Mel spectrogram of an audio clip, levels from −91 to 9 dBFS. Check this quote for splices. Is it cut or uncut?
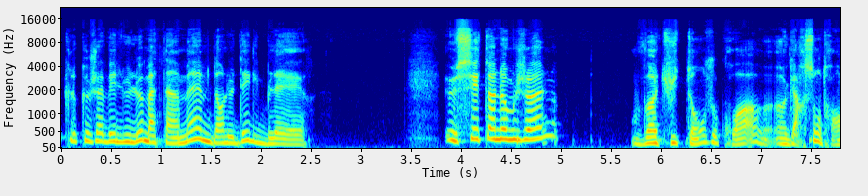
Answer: uncut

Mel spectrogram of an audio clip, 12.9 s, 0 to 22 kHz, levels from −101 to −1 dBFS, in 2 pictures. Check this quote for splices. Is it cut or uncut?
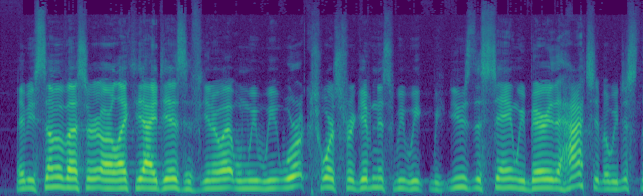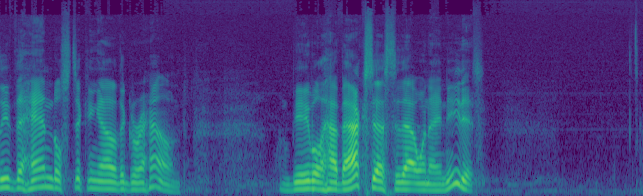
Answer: uncut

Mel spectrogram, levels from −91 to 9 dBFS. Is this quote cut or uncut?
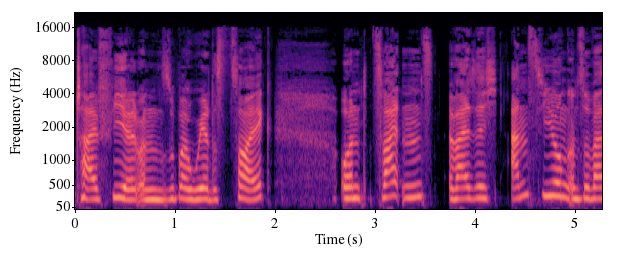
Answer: uncut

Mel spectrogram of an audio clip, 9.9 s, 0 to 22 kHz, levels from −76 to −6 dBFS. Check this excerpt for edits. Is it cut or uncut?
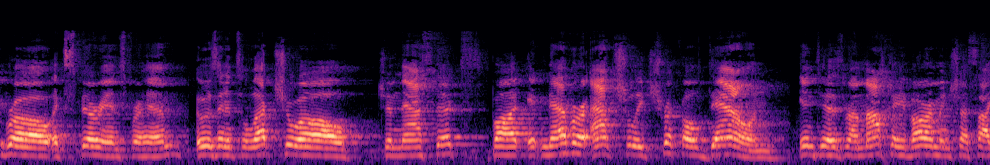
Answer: cut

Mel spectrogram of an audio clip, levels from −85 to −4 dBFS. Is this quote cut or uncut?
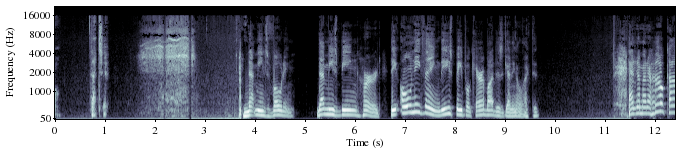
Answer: uncut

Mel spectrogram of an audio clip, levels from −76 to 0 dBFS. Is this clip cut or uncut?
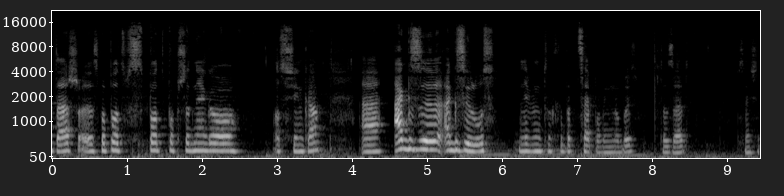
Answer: cut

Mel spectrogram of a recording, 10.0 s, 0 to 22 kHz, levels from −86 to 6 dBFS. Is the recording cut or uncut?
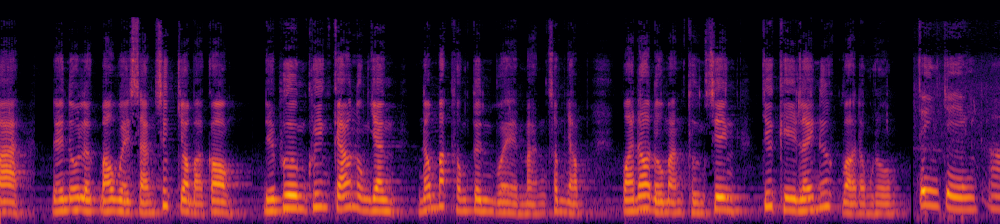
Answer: uncut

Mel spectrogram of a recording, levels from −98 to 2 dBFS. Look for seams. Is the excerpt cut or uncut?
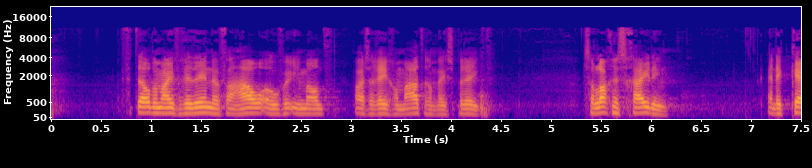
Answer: uncut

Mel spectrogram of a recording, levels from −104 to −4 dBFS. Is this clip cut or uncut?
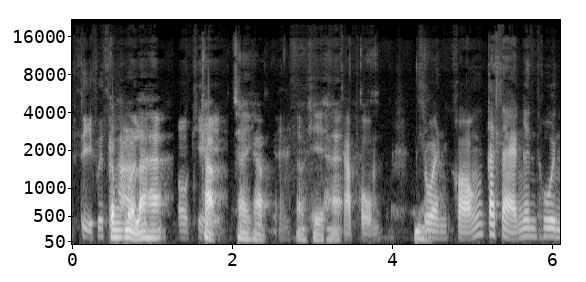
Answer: cut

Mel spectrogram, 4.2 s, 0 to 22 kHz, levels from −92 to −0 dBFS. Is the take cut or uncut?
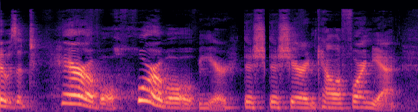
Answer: cut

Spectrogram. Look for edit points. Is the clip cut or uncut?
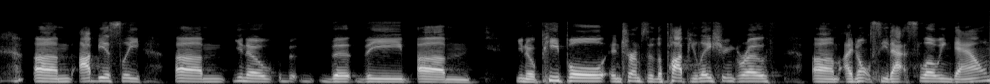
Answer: uncut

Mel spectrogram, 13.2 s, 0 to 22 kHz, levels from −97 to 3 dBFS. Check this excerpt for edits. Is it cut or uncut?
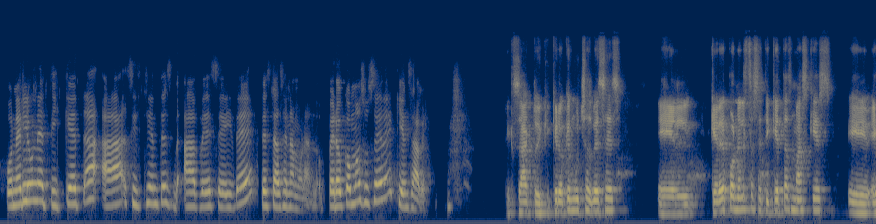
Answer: cut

